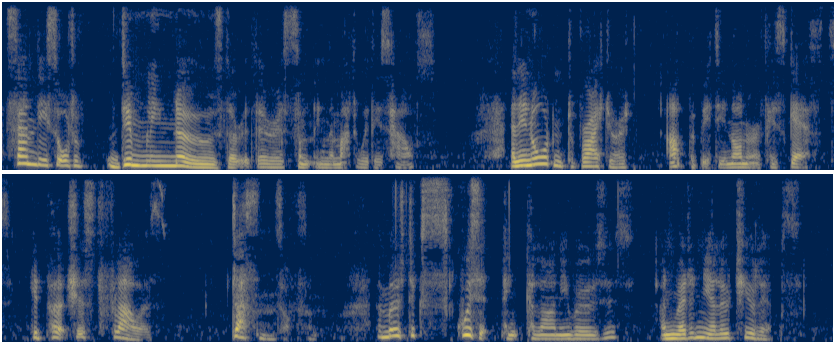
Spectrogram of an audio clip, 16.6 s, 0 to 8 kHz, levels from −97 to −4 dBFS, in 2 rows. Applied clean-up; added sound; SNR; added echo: none; none; none; none.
